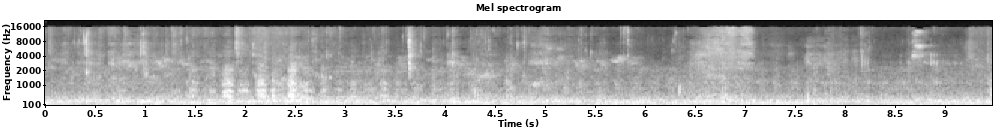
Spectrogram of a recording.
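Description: Fingers mixing rice and curry on a steel plate: wet squishing, with a cluster of clicks against the metal about two seconds in, over a steady low hum.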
